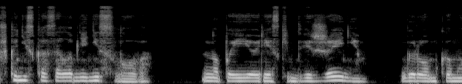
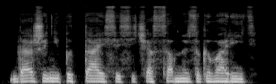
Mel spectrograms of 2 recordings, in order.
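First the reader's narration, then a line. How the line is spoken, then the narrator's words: Spiteful through teeth. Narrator (Russian): злобно процедила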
